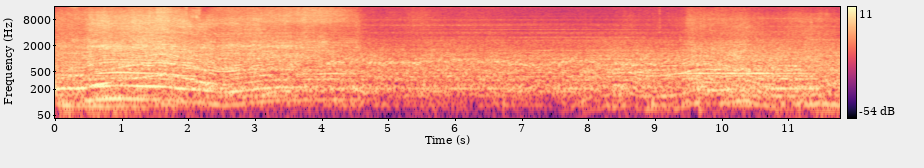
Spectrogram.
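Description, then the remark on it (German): A rover's engine drones loudly and steadily, its pitch rising and falling as it revs, under a constant roar of rushing wind and blowing sand in a sandstorm. No one speaks. “Hoffentlich kommen wir mit den Rovern gegen den Sandsturm an.”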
